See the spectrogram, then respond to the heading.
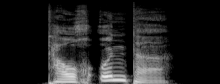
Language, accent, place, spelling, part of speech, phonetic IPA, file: German, Germany, Berlin, tauch unter, verb, [ˌtaʊ̯x ˈʊntɐ], De-tauch unter.ogg
- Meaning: 1. singular imperative of untertauchen 2. first-person singular present of untertauchen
